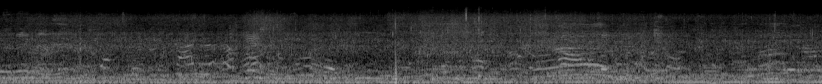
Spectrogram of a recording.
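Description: Several children's voices calling and chattering as they play in a swimming pool, with light water splashing and a steady low hum underneath.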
